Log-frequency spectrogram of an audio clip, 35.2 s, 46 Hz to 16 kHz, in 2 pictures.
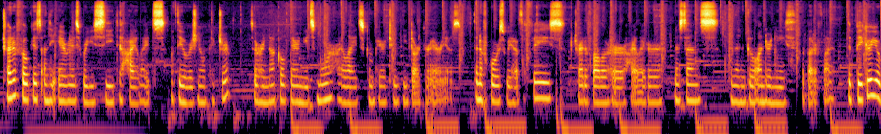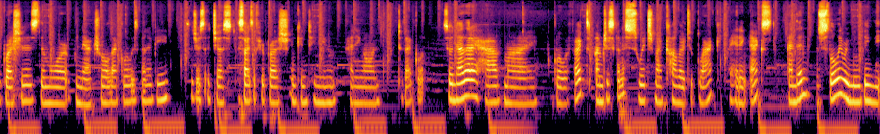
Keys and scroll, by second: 32.0 x.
